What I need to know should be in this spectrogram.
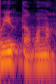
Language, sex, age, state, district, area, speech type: Santali, male, 45-60, Odisha, Mayurbhanj, rural, spontaneous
